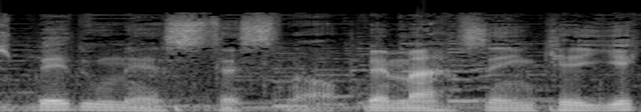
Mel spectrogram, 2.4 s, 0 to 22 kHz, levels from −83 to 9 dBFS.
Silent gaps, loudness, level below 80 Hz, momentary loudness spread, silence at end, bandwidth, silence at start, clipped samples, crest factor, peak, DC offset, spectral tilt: none; -20 LUFS; -32 dBFS; 5 LU; 0 s; 13.5 kHz; 0 s; under 0.1%; 20 dB; 0 dBFS; under 0.1%; -4 dB/octave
